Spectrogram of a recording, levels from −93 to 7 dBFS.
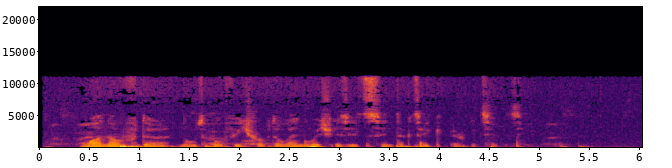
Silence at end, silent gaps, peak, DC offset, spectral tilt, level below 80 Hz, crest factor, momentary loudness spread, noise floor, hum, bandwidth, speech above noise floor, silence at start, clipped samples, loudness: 0.6 s; none; 0 dBFS; under 0.1%; -6.5 dB/octave; -24 dBFS; 20 dB; 21 LU; -57 dBFS; none; 11.5 kHz; 38 dB; 0.05 s; under 0.1%; -20 LUFS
